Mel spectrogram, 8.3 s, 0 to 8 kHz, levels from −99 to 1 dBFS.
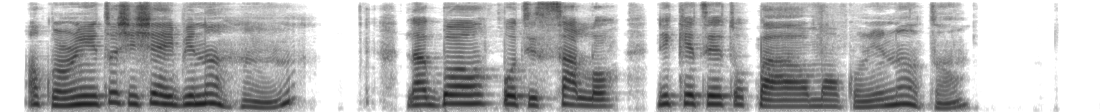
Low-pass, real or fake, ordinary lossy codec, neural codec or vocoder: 7.2 kHz; real; none; none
